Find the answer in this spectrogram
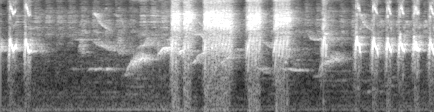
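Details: Cucak jenggot (grey-cheeked bulbul) lure song: short whistled notes rise into loud, harsh, broadband chattering bursts, then a quick series of sharp, even chips near the end.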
